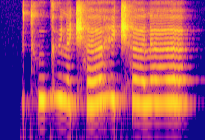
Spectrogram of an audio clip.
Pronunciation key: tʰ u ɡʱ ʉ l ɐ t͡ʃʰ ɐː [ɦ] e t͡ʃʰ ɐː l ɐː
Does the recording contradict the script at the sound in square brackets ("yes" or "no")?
no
